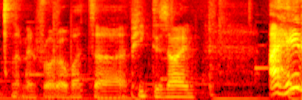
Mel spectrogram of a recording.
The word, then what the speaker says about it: Manfrotto: No, not Frodo. Froto, I should say. Manfrotto. I need to pronunciate it more.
